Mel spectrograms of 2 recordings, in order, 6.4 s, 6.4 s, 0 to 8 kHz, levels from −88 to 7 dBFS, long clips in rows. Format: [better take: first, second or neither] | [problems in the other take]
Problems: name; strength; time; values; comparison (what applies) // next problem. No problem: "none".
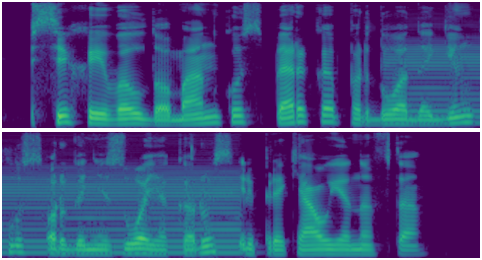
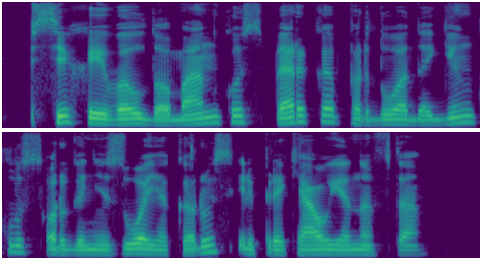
second | background sound (Wind instrument, woodwind instrument); 16 dB below the speech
